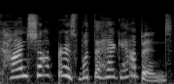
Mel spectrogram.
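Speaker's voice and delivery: high-pitched, baffled outburst; incredulous protest. Retold or imitated. Retells disbelief at the film change.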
